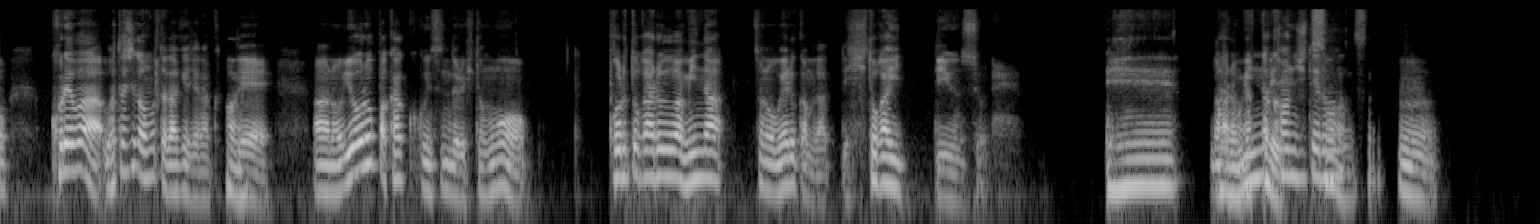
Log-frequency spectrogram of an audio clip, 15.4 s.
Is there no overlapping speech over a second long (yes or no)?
no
